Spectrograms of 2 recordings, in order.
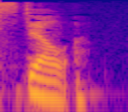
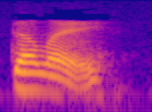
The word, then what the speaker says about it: Stella: You know, you sent me, am I pronouncing it right, Stell or Stella? – Stella.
